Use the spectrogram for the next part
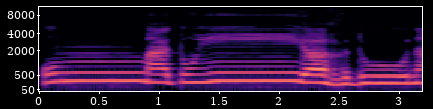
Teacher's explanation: تا کو یا سے ملاتے ہوئے یرملون کا ادغام، ساتھ غنہ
